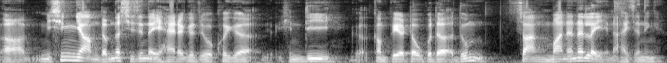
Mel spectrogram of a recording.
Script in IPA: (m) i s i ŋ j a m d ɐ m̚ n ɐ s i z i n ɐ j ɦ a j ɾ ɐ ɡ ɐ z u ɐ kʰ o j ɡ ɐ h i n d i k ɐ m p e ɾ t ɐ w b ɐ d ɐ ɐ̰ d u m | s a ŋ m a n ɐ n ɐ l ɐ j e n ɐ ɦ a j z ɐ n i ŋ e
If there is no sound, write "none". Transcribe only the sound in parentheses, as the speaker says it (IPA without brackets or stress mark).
m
